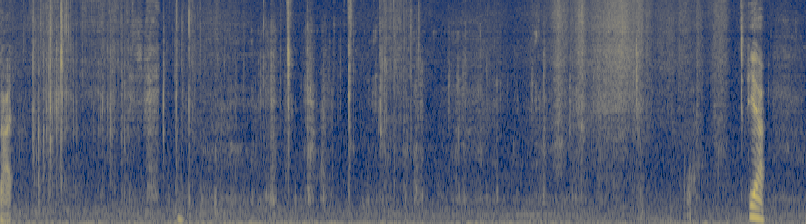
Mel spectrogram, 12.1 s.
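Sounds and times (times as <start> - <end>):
person crunching fried chicken: 0.3 - 8.6.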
